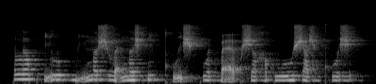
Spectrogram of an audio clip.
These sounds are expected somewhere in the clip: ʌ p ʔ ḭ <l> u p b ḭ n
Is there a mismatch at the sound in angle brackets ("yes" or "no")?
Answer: no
